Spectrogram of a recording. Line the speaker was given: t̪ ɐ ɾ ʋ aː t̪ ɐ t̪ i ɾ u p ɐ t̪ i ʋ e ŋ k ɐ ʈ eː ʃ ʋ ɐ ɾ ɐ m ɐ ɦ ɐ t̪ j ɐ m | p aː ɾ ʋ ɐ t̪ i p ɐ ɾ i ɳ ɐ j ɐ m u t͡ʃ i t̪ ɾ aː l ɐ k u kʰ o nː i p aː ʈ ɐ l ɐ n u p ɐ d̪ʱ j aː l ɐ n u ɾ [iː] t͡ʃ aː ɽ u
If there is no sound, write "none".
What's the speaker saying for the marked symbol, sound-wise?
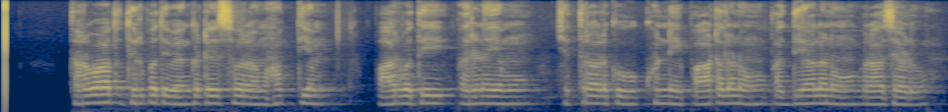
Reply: aː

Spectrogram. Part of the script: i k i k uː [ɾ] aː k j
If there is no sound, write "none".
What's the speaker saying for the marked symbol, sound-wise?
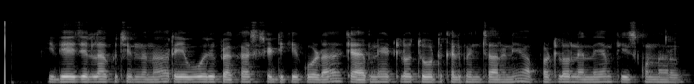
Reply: ɽ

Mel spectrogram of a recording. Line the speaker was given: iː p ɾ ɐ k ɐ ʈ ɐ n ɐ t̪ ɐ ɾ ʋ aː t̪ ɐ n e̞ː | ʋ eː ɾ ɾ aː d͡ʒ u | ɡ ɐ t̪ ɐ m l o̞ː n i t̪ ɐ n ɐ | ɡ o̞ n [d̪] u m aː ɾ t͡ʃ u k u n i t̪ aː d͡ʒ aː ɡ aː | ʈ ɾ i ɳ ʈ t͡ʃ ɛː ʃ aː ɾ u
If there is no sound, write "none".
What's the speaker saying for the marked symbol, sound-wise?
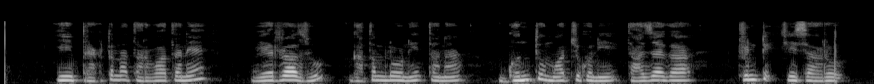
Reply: t̪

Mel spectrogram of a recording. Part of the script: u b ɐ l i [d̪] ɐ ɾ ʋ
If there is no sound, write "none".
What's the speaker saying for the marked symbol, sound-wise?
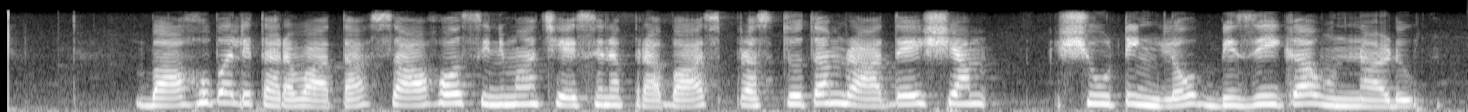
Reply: t̪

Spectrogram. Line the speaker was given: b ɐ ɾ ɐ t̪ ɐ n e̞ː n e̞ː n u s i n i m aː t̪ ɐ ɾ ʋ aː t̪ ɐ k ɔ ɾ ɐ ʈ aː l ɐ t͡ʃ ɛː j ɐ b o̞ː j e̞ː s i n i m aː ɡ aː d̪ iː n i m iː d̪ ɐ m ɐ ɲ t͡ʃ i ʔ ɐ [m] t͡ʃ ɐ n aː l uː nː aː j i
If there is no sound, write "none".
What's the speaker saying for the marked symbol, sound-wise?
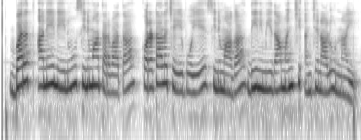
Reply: ɲ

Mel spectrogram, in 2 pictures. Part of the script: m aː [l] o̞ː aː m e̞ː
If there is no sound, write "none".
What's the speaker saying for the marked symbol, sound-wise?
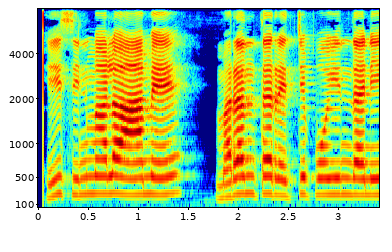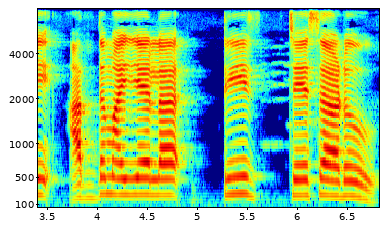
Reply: l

